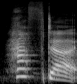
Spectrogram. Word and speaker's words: have to: The words have to become hafta in American English.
